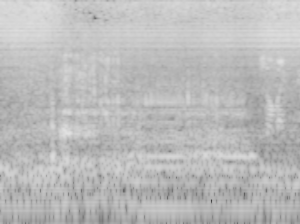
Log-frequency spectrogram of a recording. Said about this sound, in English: Not the selective call frequency, but the buzz as my pager was rattling and traveling across the nightstand.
